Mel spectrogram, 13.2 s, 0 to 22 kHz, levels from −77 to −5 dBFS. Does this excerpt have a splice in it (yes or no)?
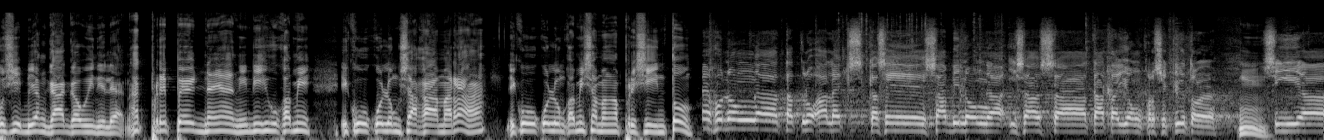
yes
